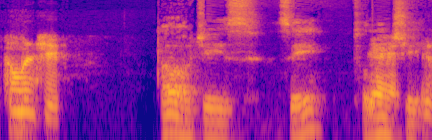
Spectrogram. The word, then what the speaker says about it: Tollinchi: Is it Telecosini? No, it's Tollinchi.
